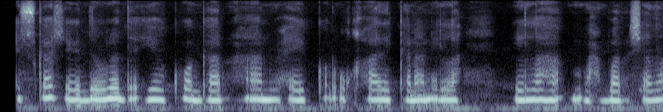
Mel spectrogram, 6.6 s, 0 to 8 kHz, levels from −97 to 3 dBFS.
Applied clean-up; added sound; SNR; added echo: none; none; none; none.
